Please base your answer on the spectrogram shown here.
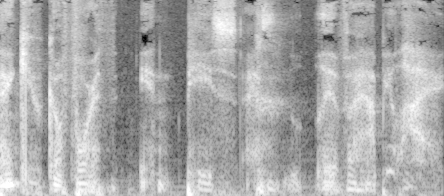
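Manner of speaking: breathy, soft, slow, unhurried whisper. Playing a character thanking the trees in a game scene: whispering to the trees. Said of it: "I whisper to the trees".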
